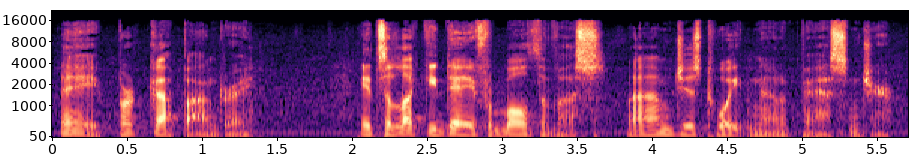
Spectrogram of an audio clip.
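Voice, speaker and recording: A man voicing a gruff, level-headed freelance pilot in an audiobook, casual and dry. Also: very deep voice, animated, normal speed, darkish tone, slight background noise, heavily acted. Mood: cool, probing.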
